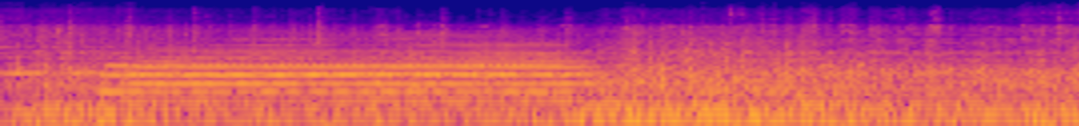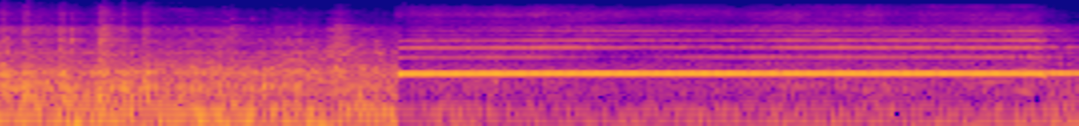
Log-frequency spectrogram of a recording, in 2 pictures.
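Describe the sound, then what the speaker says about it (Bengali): A steam locomotive train near Darjeeling sounds a sustained, harmonic whistle twice, once at the start and again near the end, with a broad rumbling rail noise between the blasts and no talking. "স্ট্রিম ইঞ্জিন এটা, বুঝতে পারলি?"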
